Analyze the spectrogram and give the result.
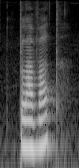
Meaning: to swim
- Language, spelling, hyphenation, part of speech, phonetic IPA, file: Czech, plavat, pla‧vat, verb, [ˈplavat], Cs-plavat.ogg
